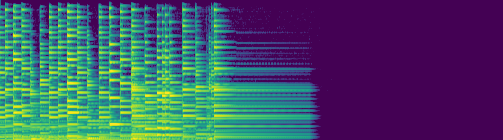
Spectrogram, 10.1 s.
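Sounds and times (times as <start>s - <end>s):
romantic guitar waltz: 0.0s - 6.2s.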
